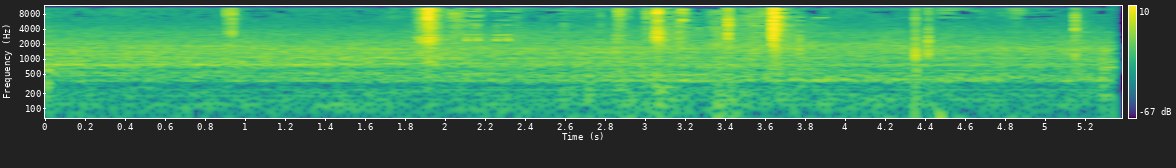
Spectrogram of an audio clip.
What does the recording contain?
Hotel Door Opening
Stereo
Hotel Electronic door opening
Zoom H4N built in microphone.
closing, door, Hotel, open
